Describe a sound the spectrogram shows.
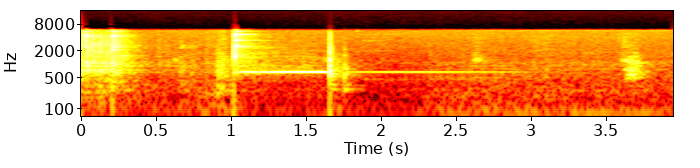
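A metal pan rings briefly after a knock.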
